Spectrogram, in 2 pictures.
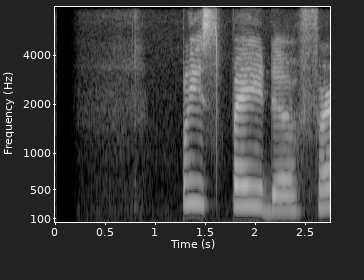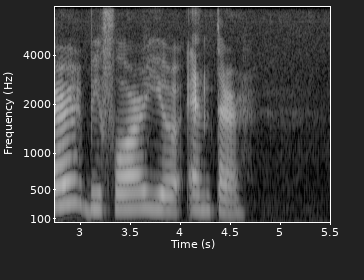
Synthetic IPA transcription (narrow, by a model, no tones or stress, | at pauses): plispejdəfɛɹbifɔɹjuʔɛ̃nt̪əɹ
